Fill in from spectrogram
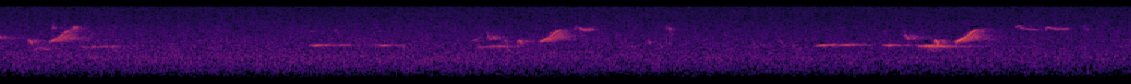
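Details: A feeding party of Varied sittellas chatters with thin, high chips and short flat whistles in three brief bursts about two seconds apart, with quick rising notes; a nearby Singing Honeyeater may give single notes.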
